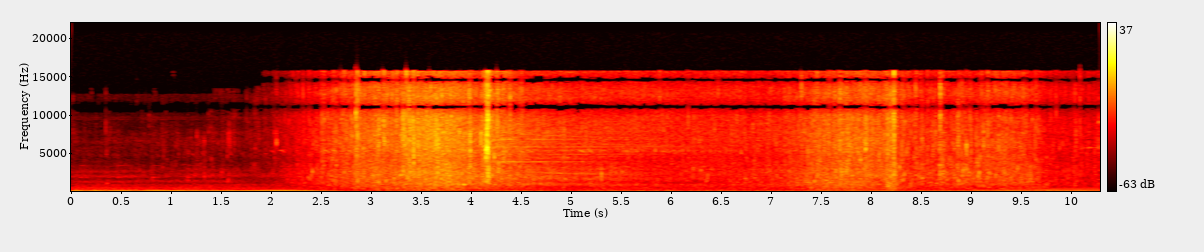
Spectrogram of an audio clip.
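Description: Water lapping and splashing against a rocky shoreline, an even wash of noise, with two sharp clicks about four and eight seconds in. Soft background music with low sustained notes at the start and again near the end.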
